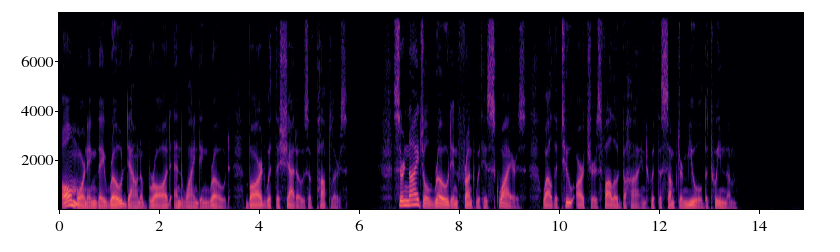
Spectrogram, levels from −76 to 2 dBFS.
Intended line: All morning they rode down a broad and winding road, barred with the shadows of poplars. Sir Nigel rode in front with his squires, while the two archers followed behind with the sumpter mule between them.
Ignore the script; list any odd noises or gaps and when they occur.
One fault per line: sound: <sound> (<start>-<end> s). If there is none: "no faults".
no faults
